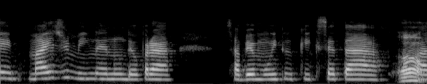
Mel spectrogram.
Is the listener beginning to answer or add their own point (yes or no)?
yes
